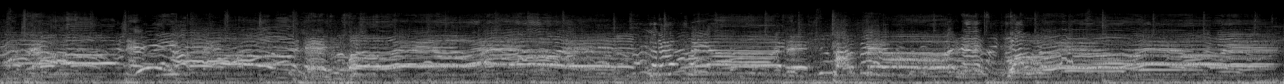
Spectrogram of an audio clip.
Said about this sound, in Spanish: Esta es la primera vez que la selección marroquí avanza a cuartos de final y los aficionados celebraron con lágrimas y gritos de emoción este triunfo de sus seleccionados.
